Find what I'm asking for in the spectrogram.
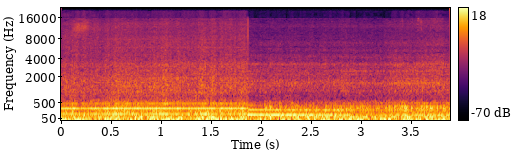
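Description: Kawasaki Z1000 motorcycle engine while riding, a steady loud drone with a dip in pitch partway through, with wind rumble and no talk.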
